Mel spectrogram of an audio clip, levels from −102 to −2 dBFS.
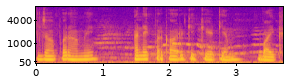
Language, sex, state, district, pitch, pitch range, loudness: Hindi, male, Uttar Pradesh, Muzaffarnagar, 140 Hz, 120-150 Hz, -19 LUFS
